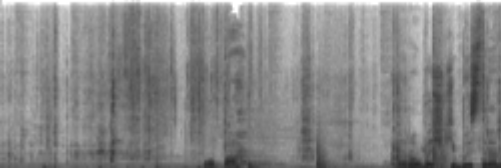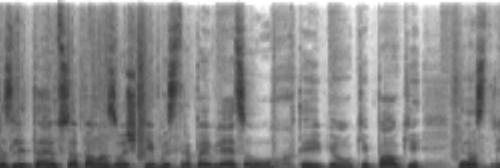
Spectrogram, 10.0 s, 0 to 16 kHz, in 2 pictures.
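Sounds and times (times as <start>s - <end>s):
rustle of card and wrapping: 0.0s - 2.6s, 5.0s - 6.7s.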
